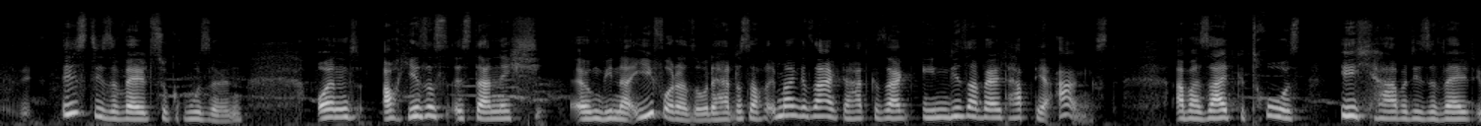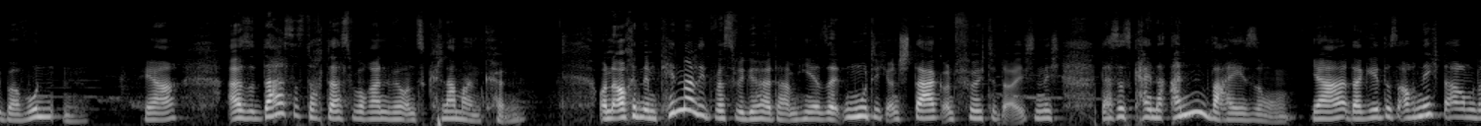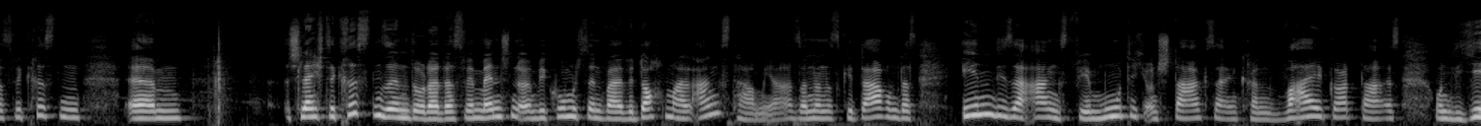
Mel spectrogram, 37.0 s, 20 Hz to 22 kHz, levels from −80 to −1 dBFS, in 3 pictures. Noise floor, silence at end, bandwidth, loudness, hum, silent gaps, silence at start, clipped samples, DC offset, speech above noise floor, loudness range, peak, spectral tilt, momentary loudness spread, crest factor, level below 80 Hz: -61 dBFS; 0 s; 16 kHz; -29 LUFS; none; none; 0.15 s; under 0.1%; under 0.1%; 33 dB; 3 LU; -6 dBFS; -6 dB/octave; 12 LU; 24 dB; -66 dBFS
